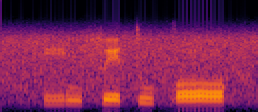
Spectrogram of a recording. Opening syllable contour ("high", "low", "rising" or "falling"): low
